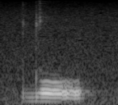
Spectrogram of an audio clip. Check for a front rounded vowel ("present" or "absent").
absent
